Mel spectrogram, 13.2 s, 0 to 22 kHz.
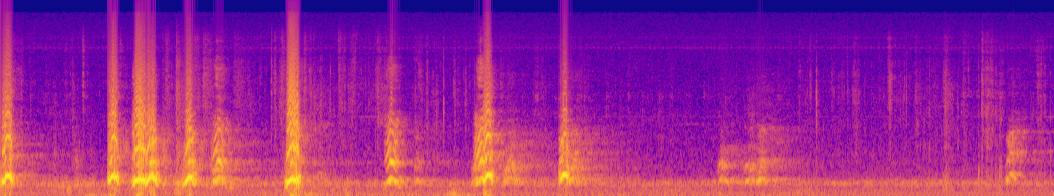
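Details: Great Dane puppy recorded at Puppy Hill on 03-06-2019: a lively run of sharp barks, clustered in the first seven seconds, then fading to a few softer yelps.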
